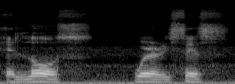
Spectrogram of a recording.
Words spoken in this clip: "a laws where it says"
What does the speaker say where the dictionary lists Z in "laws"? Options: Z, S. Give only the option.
S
